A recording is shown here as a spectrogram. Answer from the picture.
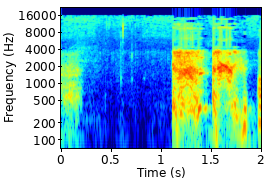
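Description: Talk stops and there is a short gap of near silence, then about a second in a harsh, noisy vocal burst from a person, a cough-like sound lasting under a second.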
